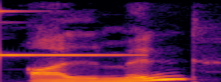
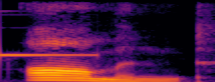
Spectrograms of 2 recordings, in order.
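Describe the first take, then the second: First: "almond" as AHL-mund, l sounded; incorrect pronunciation. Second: "almond" as AH-mund, silent l, louder; long falling "ah" in "almond", no l; correct pronunciation. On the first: Teacher listing the second error, "almond" with sounded l. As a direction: open "ah" plus a clear l in "almond". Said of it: "two incorrect pronunciations". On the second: Teacher correcting two errors, emphatic silent-l "almond". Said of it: "It clearly is". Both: Shown as a demonstration.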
